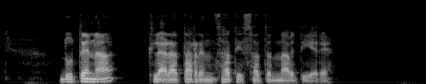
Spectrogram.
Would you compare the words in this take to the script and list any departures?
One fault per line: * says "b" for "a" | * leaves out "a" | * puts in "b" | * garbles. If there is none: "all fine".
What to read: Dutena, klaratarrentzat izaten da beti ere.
all fine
